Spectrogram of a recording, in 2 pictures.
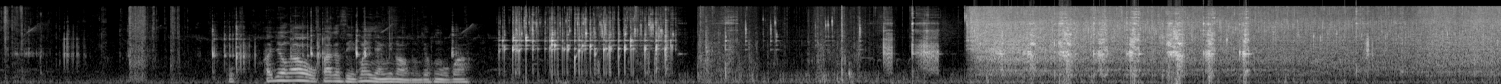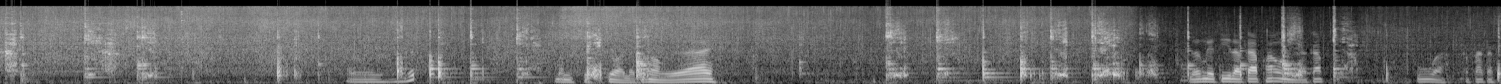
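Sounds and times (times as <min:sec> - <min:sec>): fish sizzling in a pan: 0:09.6 - 0:30.0.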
